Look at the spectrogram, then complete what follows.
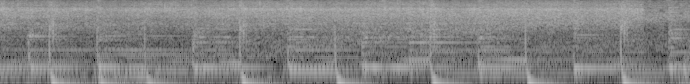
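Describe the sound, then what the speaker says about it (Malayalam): Onion, tomatoes, chillies, garlic and mint sauté in coconut oil with a bright, continuous sizzle, and a spoon scrapes the pan in a steady rhythm of about two strokes per second. No one speaks. "ആവശ്യത്തിനുള്ള ഉപ്പും കൂടി ചേർത്ത് നന്നായിട്ടൊന്ന് വഴറ്റിയെടുക്കാം കേട്ടോ"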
